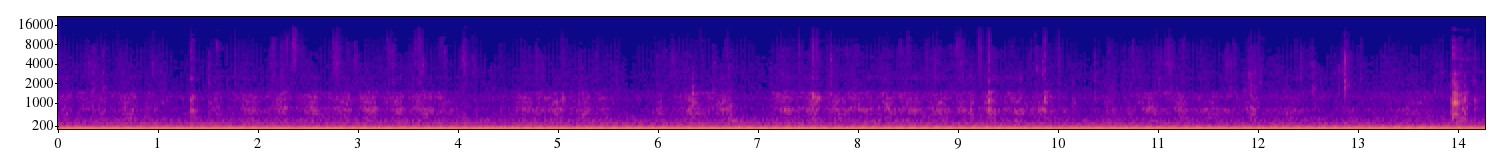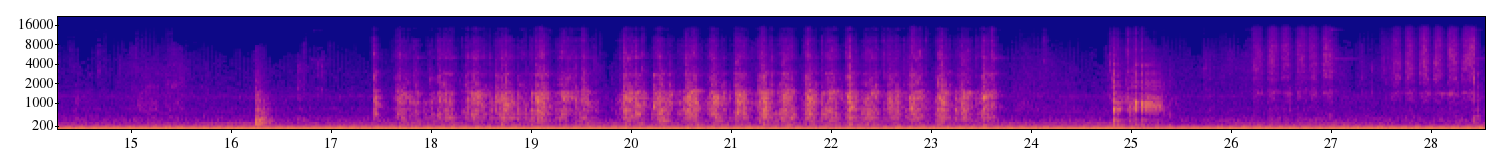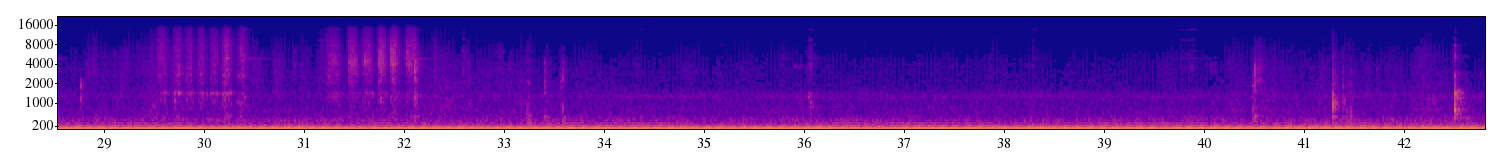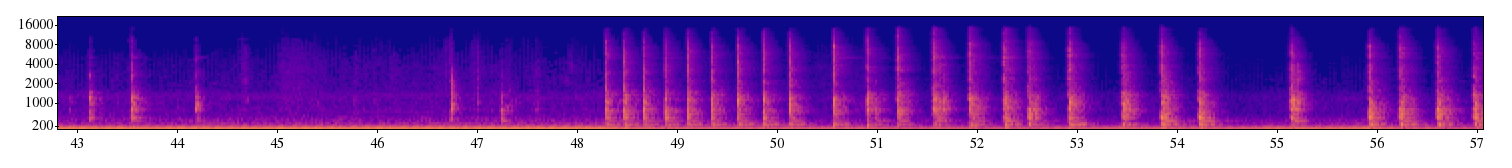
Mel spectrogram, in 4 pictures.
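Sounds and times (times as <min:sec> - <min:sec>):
rapid rubbing and scraping: 0:00.0 - 0:12.6, 0:29.2 - 0:32.3
steady low hum: 0:00.0 - 0:57.0.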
